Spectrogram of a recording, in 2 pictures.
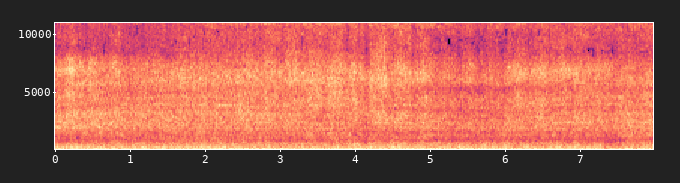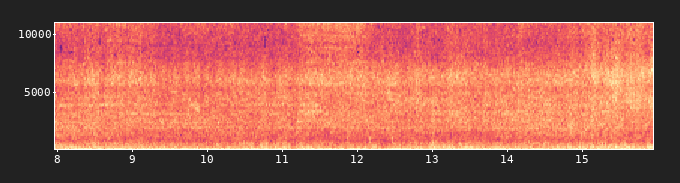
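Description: Freight cars of a BNSF mixed freight train, open-top gondolas and rail-loaded flatcars, rolling past: a steady, deep, loud noise of steel wheels on the track.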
